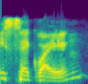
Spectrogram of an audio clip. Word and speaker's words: segueing: So yeah, if you see segueing, you know, you're Yeah. Oh, yeah. Segueing. Yeah, that's how you pronounce it.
